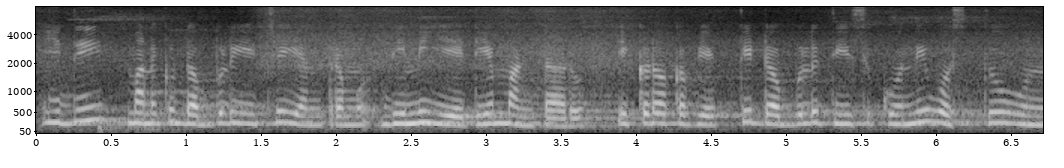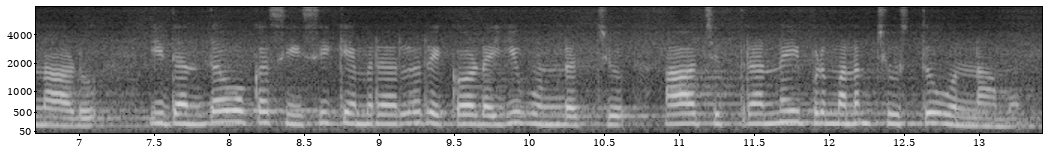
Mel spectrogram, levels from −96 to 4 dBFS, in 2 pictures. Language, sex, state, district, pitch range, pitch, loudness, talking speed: Telugu, female, Andhra Pradesh, Srikakulam, 210-245 Hz, 230 Hz, -22 LUFS, 130 wpm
